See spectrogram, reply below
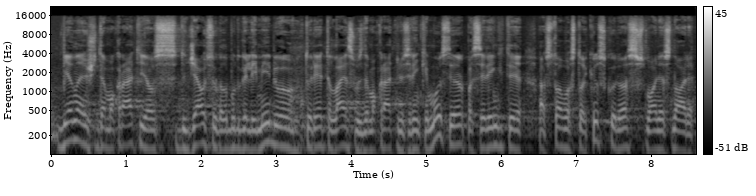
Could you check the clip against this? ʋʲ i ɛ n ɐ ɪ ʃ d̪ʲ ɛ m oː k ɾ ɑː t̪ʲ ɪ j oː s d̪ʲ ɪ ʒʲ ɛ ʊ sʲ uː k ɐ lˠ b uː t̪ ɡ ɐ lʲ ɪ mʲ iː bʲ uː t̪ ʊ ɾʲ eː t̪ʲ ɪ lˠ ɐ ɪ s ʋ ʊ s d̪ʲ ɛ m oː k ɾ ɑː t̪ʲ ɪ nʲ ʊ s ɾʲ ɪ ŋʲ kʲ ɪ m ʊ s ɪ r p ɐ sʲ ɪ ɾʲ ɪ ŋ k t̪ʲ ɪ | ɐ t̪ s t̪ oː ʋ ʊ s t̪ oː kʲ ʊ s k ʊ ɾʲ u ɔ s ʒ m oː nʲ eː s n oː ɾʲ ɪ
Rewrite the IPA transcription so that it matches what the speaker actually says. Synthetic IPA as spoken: ʋʲ i ɛ n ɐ ɪ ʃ d̪ʲ ɛ m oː k ɾ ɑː t̪ʲ ɪ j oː s d̪ʲ ɪ d͡ʒʲ ɛ ʊ sʲ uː ɡ ɐ lˠ b uː t̪ ɡ ɐ lʲ ɪ mʲ iː bʲ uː t̪ ʊ ɾʲ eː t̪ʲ ɪ lˠ ɐ ɪ s ʋ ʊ s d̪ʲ ɛ m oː k ɾ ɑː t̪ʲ ɪ nʲ ʊ s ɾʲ ɪ ŋʲ kʲ ɪ m ʊ s ɪ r p ɐ sʲ ɪ ɾʲ ɪ ŋ k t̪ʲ ɪ | ɐ t̪ s t̪ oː ʋ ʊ s t̪ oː kʲ ʊ s k ʊ ɾʲ u ɔ s ʒ m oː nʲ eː s n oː ɾʲ ɪ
